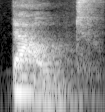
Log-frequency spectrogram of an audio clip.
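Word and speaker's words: doubt: Number next word is डाउट. What? डाउट, किसी पर शक करना. तो डाउट में हमारे पास जो बी है दिस इज द साइलेंट.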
